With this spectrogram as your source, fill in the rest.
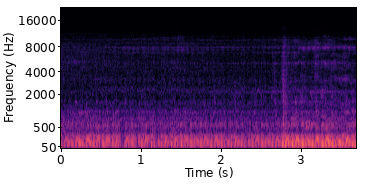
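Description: A Honda Sabre 1300 cruiser motorcycle pulls hard under load, its engine throbbing in a dense, steady low pulse, close and loud with wind noise and no talk.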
